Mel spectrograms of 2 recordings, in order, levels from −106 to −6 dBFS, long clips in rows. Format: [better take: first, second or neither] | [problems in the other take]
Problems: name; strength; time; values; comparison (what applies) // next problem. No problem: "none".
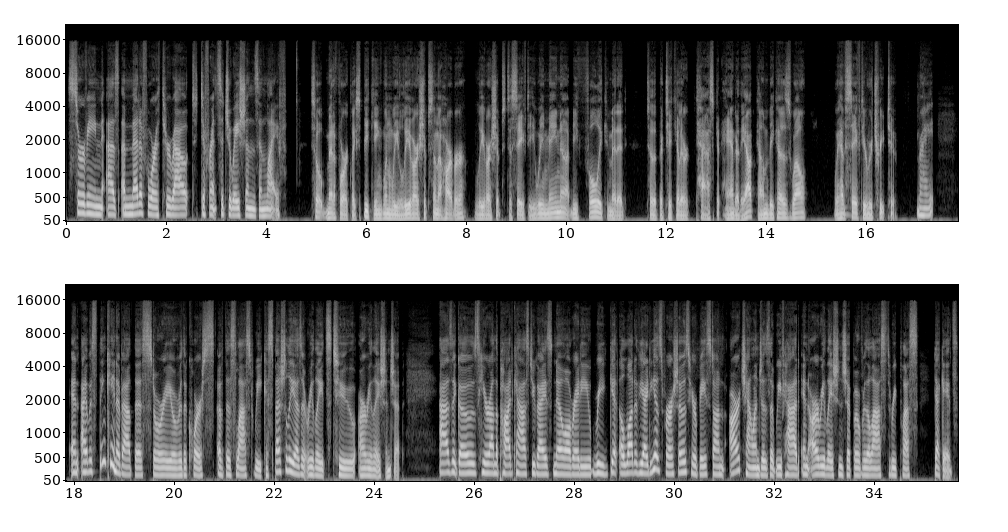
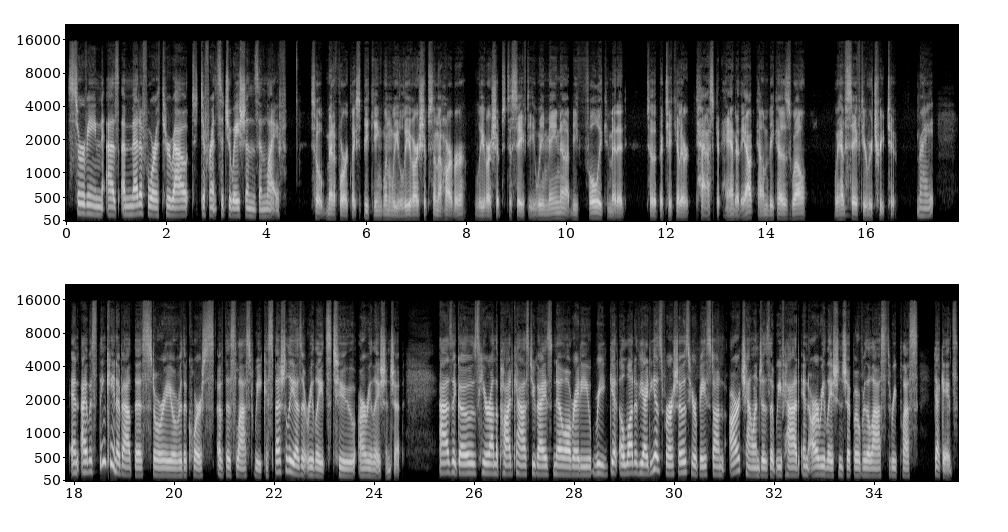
first | thin; very; fading below 400 Hz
